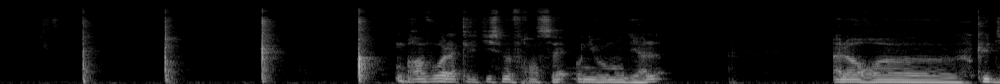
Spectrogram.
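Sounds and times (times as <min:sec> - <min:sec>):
slow hand claps: 0:00.8 - 0:02.0, 0:02.6 - 0:03.0, 0:03.6 - 0:03.9.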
